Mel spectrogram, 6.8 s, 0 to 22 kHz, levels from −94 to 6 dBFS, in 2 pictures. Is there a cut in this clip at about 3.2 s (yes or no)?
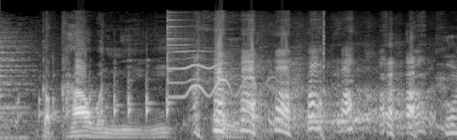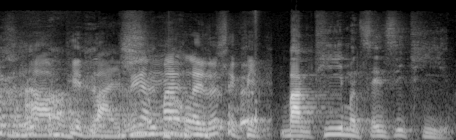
yes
